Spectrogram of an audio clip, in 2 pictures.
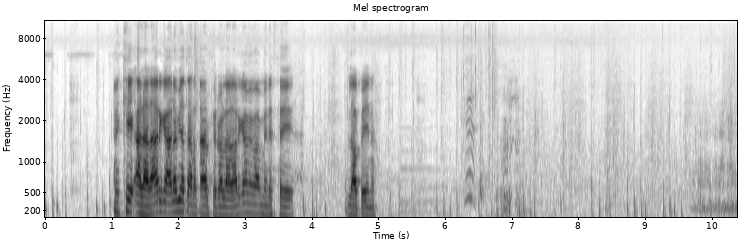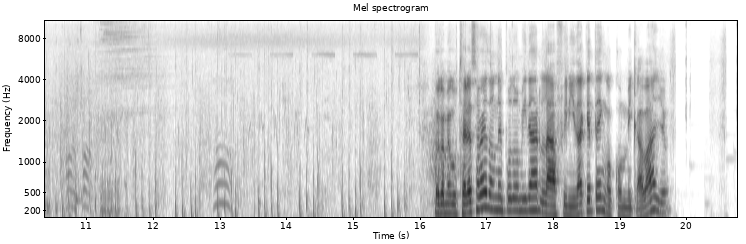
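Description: A young man talks with animation into a nearby microphone.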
